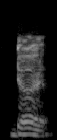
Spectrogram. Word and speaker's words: Dhal: Referring to that, Dhal concludes, I quote, he is a Orison scholar, so the proper pronunciation I am told is Dhal.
